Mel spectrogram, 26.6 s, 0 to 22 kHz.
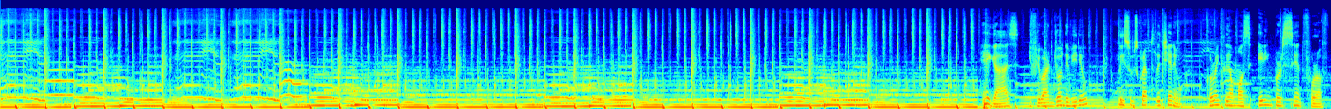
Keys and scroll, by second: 0.2-2.4 typing, 0.5 F3, 1.1 F4, 2.6 ctrl+s, 3.1 F4, 12.0 F4, 12.9 F4, 22.5 alt+F4, 23.4 F3.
